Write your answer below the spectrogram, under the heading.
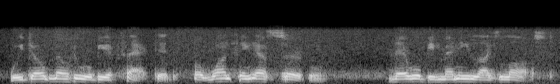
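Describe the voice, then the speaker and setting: A man acts as a grave president of the United States in an emergency drama. He speaks in formal, measured oratory at a middling pitch. The broadcast sounds dull and lo-fi, with a faint hiss behind him. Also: lightly acted. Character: solemn male US president addressing the nation under attack. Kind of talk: formal scripted emergency address.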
